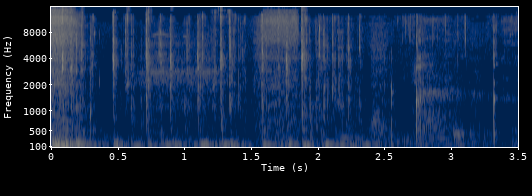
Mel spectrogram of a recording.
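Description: A computer keyboard is typed on in quick, light keystrokes while registration details are entered, with a voice murmuring underneath.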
